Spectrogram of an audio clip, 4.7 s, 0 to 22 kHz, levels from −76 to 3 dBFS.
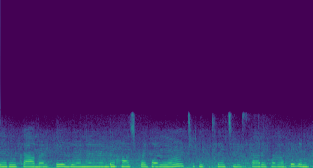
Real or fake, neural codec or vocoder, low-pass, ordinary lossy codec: fake; codec, 16 kHz, 2 kbps, X-Codec, HuBERT features, trained on balanced general audio; 7.2 kHz; none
